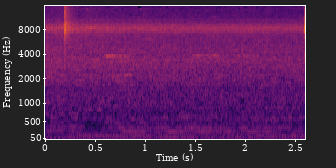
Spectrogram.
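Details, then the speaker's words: Electric fan at speed settings after spraying WD-40 on the worn, scored shaft and bushing: quiet, steady whir with faint low hum and no repeating clicks; a temporary fix, shaft and bushing still need replacing. "So napapansin niyo no wala na yung lagitik. Oo nga. Kasi na-sprayan natin ng WD4 at lalagyan na lang natin ng langis yan."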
